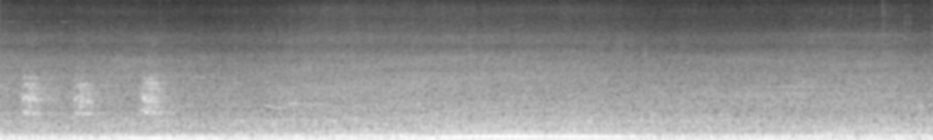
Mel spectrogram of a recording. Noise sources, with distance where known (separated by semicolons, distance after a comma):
engine of unclear size; dog barking or whining, far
